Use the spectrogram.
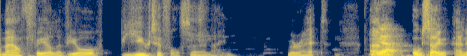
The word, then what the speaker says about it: Maret: Anyway, enough about the mouthfeel of your beautiful surname, Mirette. Yeah. Also, and in honor of Mirette, and to remind me how to pronounce her first name, I'm eating amaretto biscuits with my Bristol hipster coffee here.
